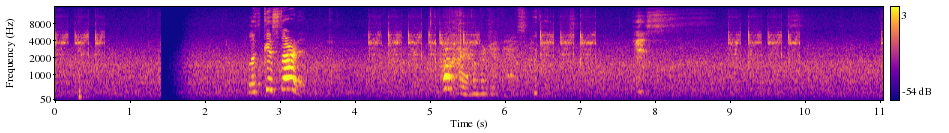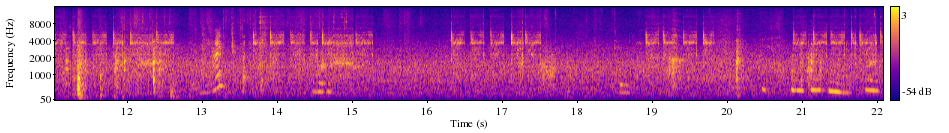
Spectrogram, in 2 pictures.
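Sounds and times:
steady background noise: 0:00.0 - 0:22.0
girl's playful vocal sounds: 0:20.5 - 0:22.0.

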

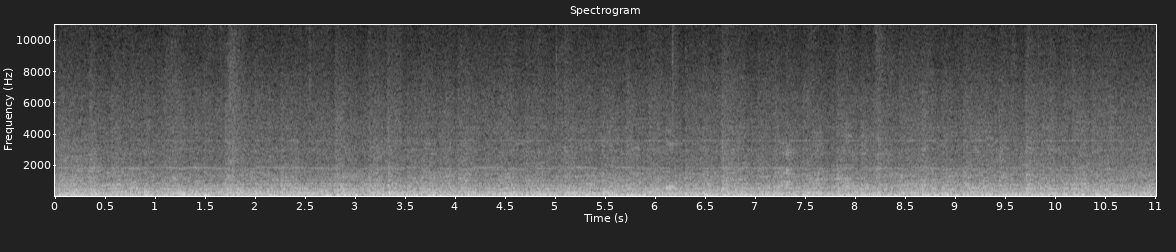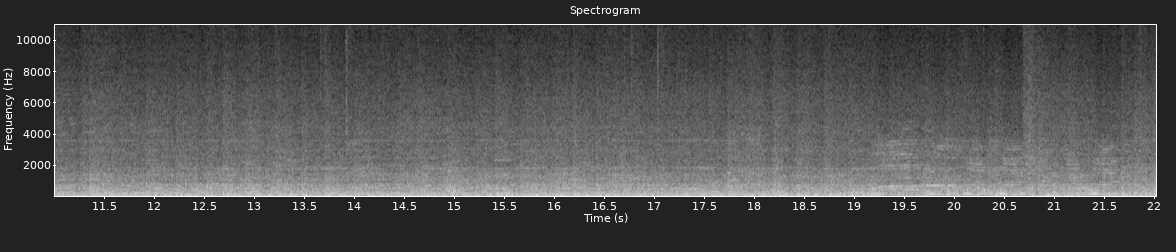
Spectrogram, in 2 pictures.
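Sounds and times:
furnace burning low rumble: 0:00.0 - 0:22.0.

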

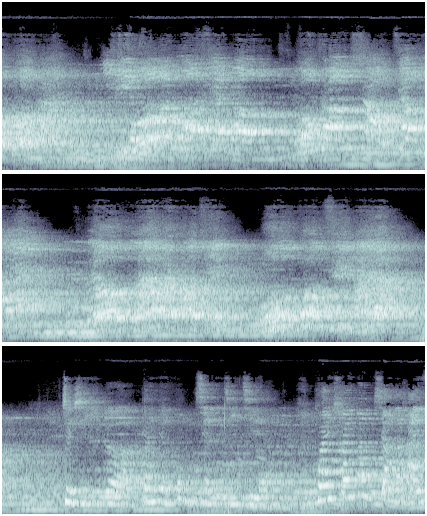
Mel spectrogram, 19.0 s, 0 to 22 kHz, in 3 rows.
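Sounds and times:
choir singing: 0:00.0 - 0:13.4
musical accompaniment: 0:00.0 - 0:19.0.

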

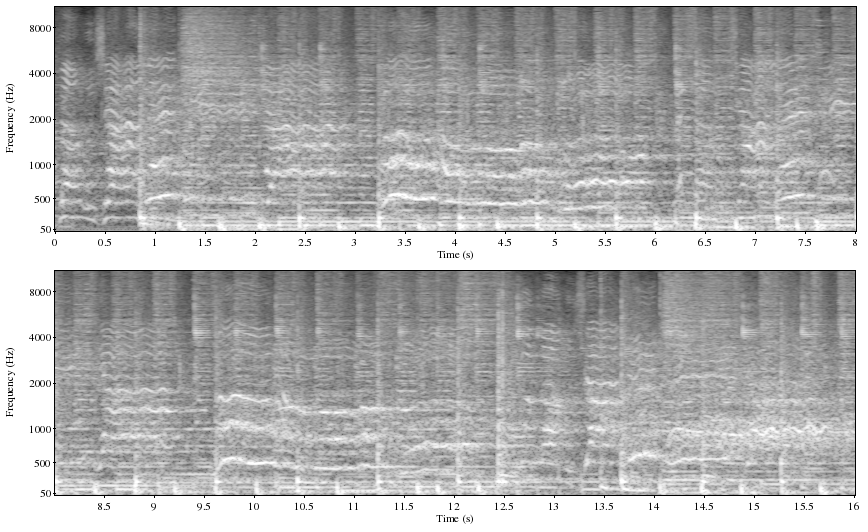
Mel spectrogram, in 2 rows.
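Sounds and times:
female singers: 0:00.0 - 0:16.0
band with steady drum beat: 0:00.9 - 0:16.0.

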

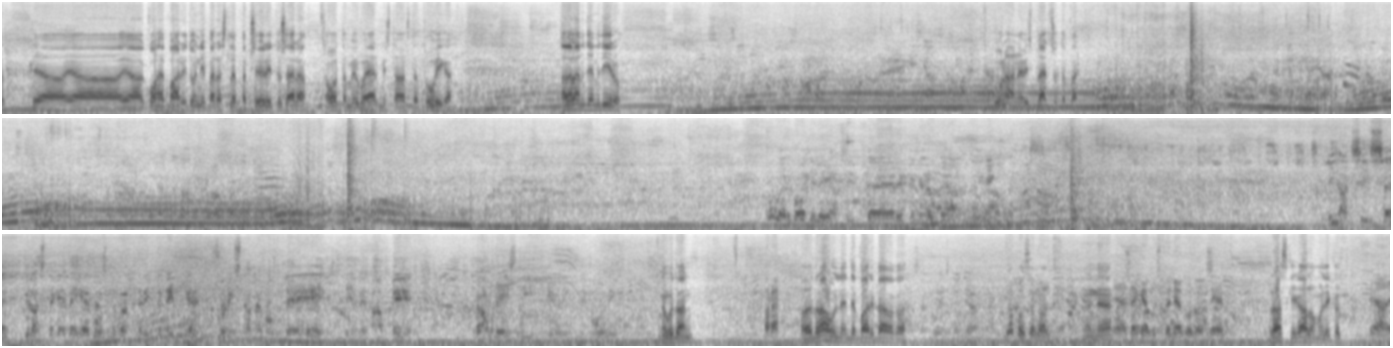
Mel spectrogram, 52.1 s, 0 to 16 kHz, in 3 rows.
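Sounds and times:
car engine revving: 0:00.0 - 0:52.0
steady low rumble: 0:09.0 - 0:44.7.

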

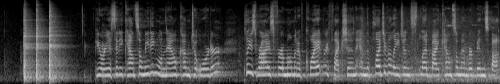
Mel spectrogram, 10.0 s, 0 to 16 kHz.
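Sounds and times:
gavel knocks: 0:00.5 - 0:01.4.

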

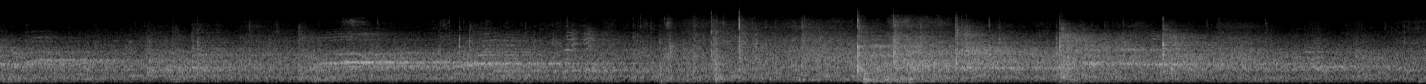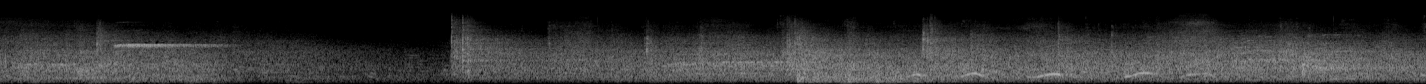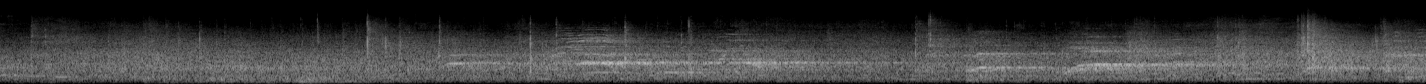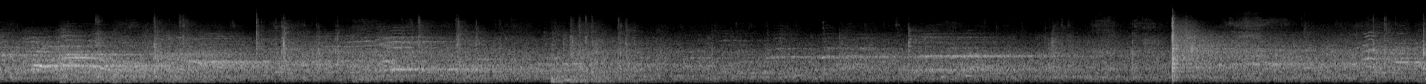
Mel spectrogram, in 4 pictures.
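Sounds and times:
hockey sticks clacking: 0:00.9 - 0:16.1, 0:18.7 - 0:57.0
skates scraping on ice: 0:01.0 - 0:15.4, 0:19.2 - 0:35.6, 0:38.7 - 0:49.5, 0:53.2 - 0:57.0.

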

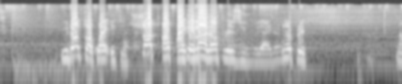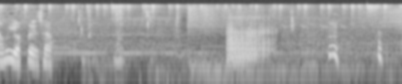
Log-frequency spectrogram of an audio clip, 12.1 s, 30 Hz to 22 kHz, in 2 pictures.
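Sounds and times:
soft background music: 0:00.0 - 0:12.0
loud fart: 0:09.4 - 0:10.3.

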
